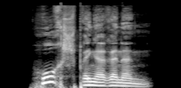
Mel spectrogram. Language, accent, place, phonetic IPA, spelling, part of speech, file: German, Germany, Berlin, [ˈhoːxˌʃpʁɪŋəʁɪnən], Hochspringerinnen, noun, De-Hochspringerinnen.ogg
- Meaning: plural of Hochspringerin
